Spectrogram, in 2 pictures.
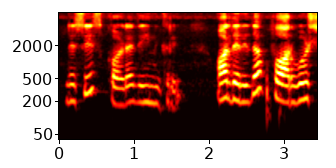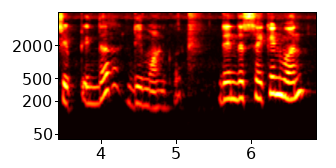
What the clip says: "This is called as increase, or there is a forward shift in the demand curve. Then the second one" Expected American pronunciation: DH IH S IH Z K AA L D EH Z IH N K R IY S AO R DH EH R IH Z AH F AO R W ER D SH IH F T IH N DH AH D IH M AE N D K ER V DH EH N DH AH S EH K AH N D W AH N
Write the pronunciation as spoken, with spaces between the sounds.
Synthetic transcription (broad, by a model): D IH S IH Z K AA L D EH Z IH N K R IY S AO R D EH R IH Z AH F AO R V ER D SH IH P T IH N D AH D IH M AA N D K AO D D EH N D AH S EH K AH N D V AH N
